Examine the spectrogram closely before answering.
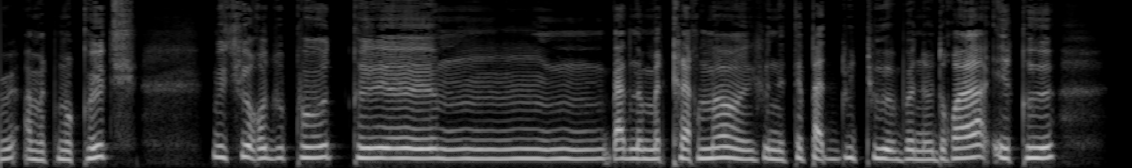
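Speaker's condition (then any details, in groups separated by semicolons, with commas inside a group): Profound congenital deafness; accent from deafness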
